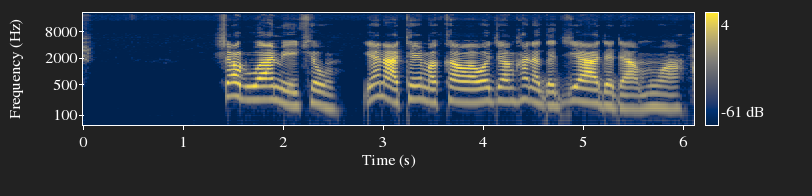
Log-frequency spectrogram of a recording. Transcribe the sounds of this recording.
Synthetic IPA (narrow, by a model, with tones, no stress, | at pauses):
ʃɐ˦˨ɾʊ˦waː˦meː˨kʲa˦˨w | jɐ˦naː˨ta˦jmɐ˨kaː˦waː˦wɐ˦d͡ʒɛ˦ŋɦa˦na˨ɡa˨d͡ʒɪ˦jaː˨da˨daː˨mʊ˦waː˦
